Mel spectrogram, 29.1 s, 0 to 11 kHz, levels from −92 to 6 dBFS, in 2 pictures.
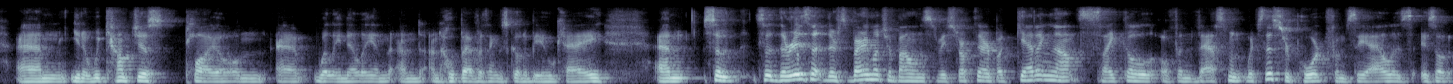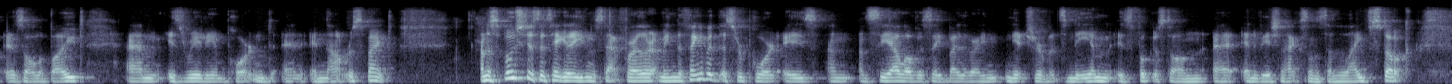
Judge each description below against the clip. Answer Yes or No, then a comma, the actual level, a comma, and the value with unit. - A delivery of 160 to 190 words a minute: No, average, 200 wpm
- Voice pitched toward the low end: Yes, low, 125 Hz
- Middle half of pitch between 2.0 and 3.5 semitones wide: Yes, narrow, 2.5 semitones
